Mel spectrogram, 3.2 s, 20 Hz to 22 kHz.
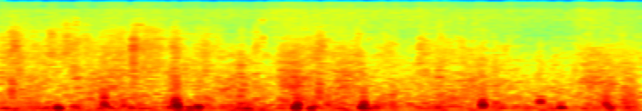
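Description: Horse hooves clip-clopping in the video game Shadow of the Colossus (2018), a steady run of soft, even hoofbeats at close range, repeating through the clip over a low, hissy background.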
